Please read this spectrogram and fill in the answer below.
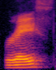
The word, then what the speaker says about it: Race: Race, like you run a race.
